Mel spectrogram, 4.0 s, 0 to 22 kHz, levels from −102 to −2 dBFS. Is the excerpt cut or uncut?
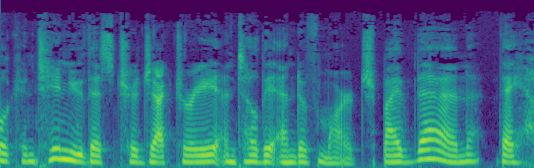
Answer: uncut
